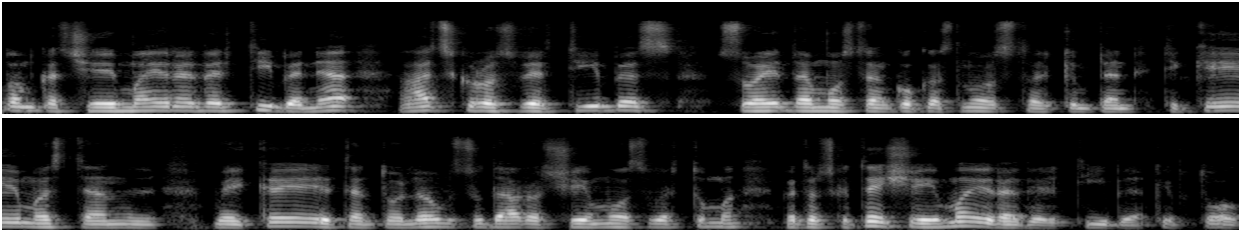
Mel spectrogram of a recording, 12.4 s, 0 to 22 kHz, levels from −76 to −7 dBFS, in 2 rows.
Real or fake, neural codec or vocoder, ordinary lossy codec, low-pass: fake; codec, 24 kHz, 1.2 kbps, DualCodec; Opus, 64 kbps; 10.8 kHz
